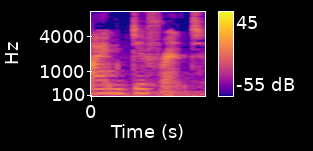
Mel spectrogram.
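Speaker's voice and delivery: normal talking voice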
